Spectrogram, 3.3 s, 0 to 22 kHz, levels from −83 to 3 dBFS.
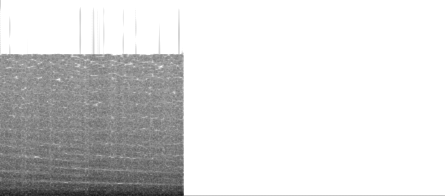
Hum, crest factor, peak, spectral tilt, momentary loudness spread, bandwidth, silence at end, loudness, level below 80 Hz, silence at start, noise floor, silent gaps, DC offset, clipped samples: none; 12 dB; 0 dBFS; -5.5 dB/octave; 4 LU; 17 kHz; 1.95 s; -10 LUFS; -22 dBFS; 0 s; under -90 dBFS; none; under 0.1%; under 0.1%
